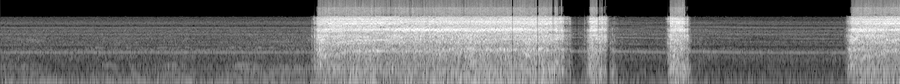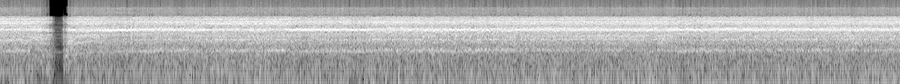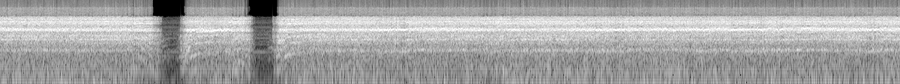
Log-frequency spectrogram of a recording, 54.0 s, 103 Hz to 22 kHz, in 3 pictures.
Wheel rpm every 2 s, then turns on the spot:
0, 0, 0, 140, 210, 150, 20, 0, 60, 130, 210, 210, 220, 210, 230, 230, 230, 230, 230, 130, 100, 210, 230, 230, 230, 220, 230.
none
